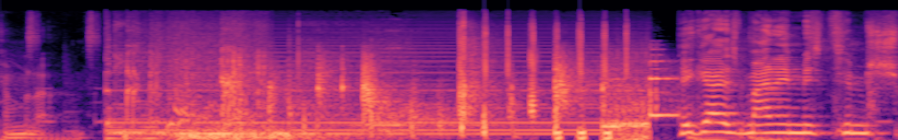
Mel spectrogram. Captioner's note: electronic sounds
